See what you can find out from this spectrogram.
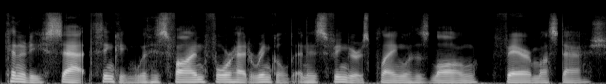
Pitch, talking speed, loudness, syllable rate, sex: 100 Hz, 170 wpm, -21 LUFS, 4.4 syllables/s, male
